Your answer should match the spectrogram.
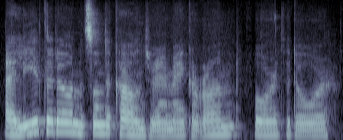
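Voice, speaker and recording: A woman's voice: fairly low pitch, normal speed, darkish tone, dull audio. A woman game streamer reading a visual novel aloud expressively and breaking off to comment, with game music behind her.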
